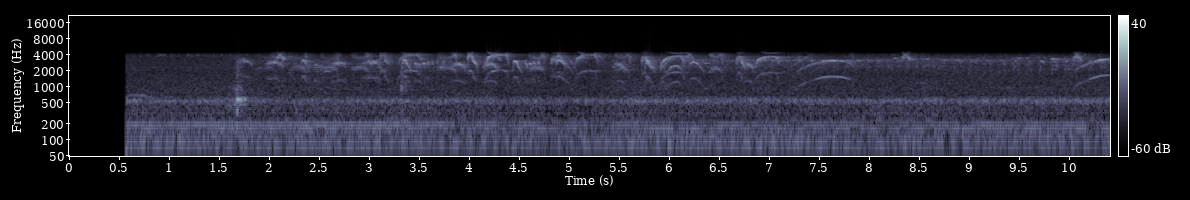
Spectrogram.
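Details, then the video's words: Juvenile cowbird visiting a seed feeder and competing with doves for seeds; a busy stream of short, sharp chirps and arched, slurred notes, several per second, over steady low background hum. "Tordo Juvenil"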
